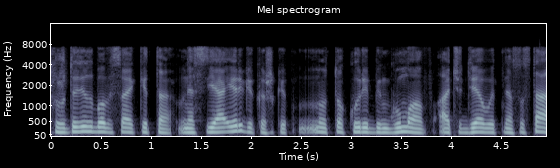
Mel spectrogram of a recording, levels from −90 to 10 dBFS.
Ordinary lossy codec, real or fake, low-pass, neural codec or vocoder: AAC, 96 kbps; fake; 7.2 kHz; codec, 16 kHz, 8 kbps, FunCodec, trained on Chinese and English, 25 frames a second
